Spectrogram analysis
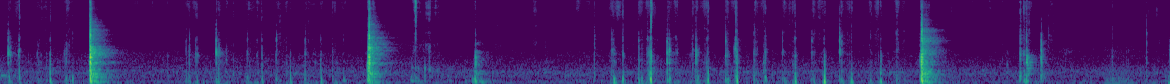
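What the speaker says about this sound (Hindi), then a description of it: "last shuffle" Tarot cards being shuffled by hand during a card reading: soft, close riffling and shuffling with several sharper slaps and taps at irregular intervals, alone without talk.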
